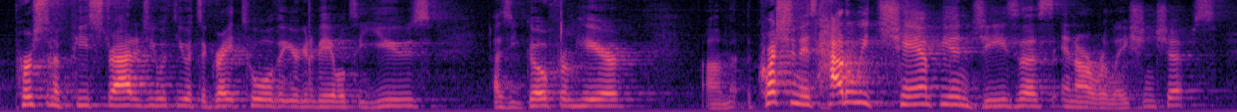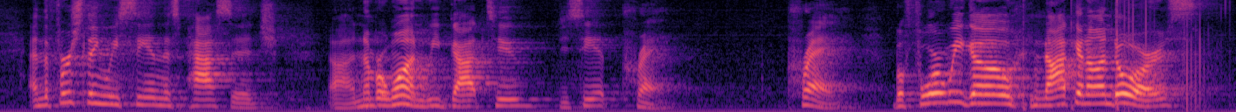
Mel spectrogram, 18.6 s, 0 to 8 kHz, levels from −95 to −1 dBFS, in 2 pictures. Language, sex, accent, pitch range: English, male, American, 120-190 Hz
